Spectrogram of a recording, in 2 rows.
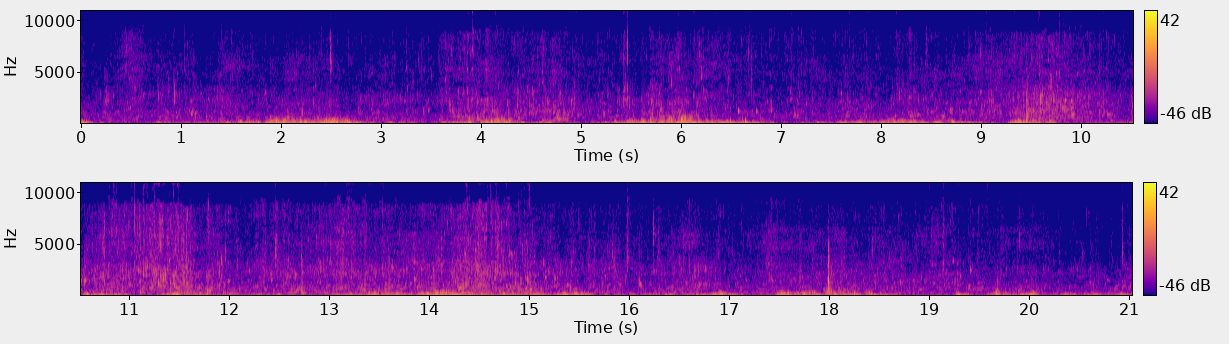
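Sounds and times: wind buffeting microphone: 0:01.3 - 0:09.8, 0:13.0 - 0:21.0.

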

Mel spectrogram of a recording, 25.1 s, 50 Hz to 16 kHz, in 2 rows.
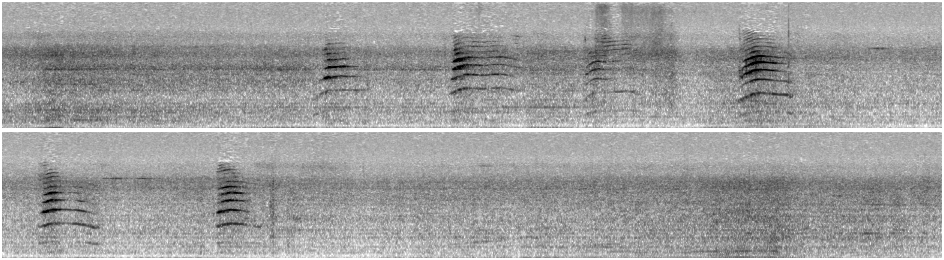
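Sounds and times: cat meowing: 0:04.2 - 0:05.0, 0:06.0 - 0:07.0, 0:07.8 - 0:08.6, 0:09.8 - 0:10.7, 0:13.0 - 0:13.9, 0:15.4 - 0:16.1.

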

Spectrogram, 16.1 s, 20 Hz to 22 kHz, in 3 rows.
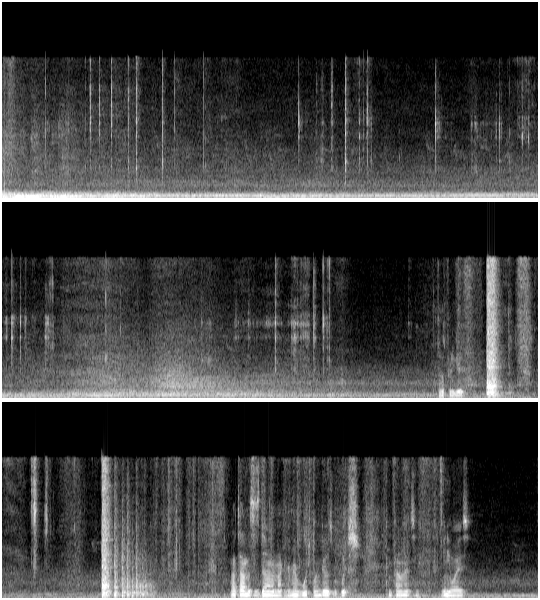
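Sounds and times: metal parts clicking and tapping: 0:02.9 - 0:06.5, 0:07.6 - 0:08.7, 0:10.2 - 0:12.9.

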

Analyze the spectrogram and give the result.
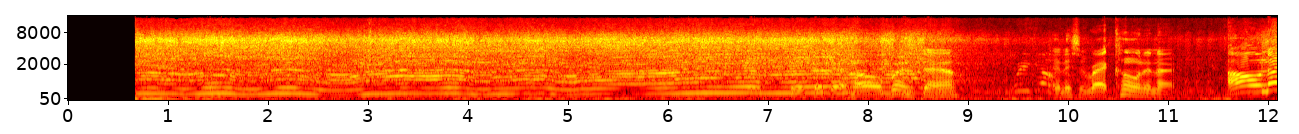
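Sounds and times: chainsaw cutting tree: 0:00.7 - 0:09.2.

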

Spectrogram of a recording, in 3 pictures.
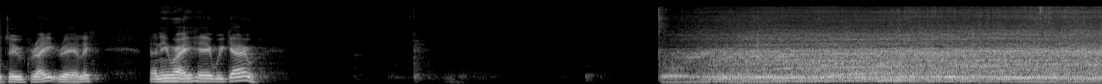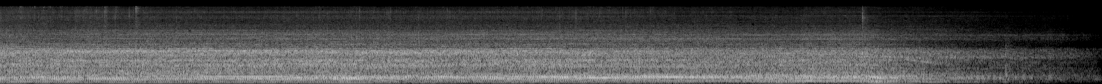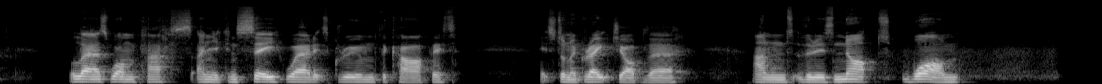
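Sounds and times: vacuum cleaner humming on carpet: 0:06.6 - 0:22.0
vacuum cleaner switch: 0:06.6 - 0:22.1.

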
